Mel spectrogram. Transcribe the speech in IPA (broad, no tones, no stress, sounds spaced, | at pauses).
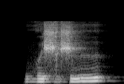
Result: ṳ ə̯ ʃ ə̤ ʃ ɨː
